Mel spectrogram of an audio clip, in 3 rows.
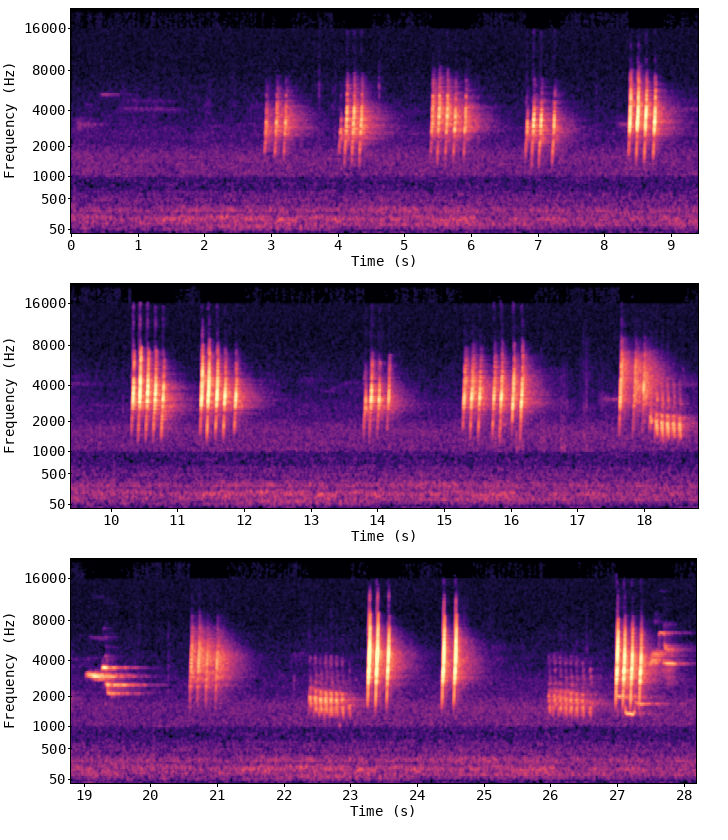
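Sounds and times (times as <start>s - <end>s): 
bird song: 0.0s - 2.2s, 2.9s - 4.8s, 5.4s - 7.6s, 8.2s - 12.4s, 13.2s - 14.6s, 15.3s - 16.6s, 17.3s - 21.6s, 22.3s - 25.1s, 26.0s - 28.1s.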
